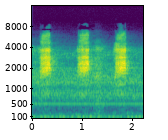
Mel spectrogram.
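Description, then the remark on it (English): Three harsh, nasal duck quacks in an even rhythm, each lasting about a third of a second, over a low steady hum with no talking. “All right, the Ducks telling us we got to talk about something else.”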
